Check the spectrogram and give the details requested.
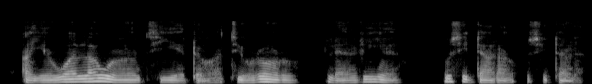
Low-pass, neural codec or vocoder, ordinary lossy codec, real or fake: none; codec, 16 kHz, 4.8 kbps, FACodec; none; fake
